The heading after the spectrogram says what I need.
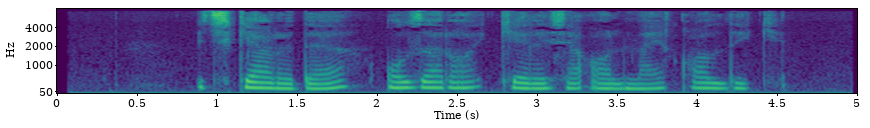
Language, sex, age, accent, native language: Uzbek, female, 19-29, Qashqadaryo, Uzbek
